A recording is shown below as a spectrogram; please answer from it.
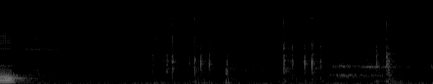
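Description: A few scattered, faint clicks of a computer keyboard being typed on, starting about a second and a half in.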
